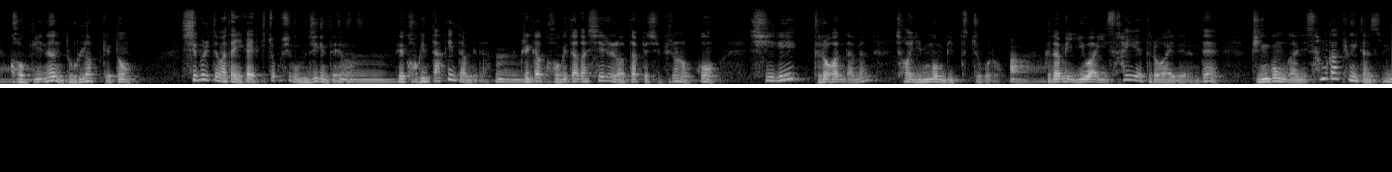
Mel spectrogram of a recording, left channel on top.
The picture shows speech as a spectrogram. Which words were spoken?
거기는 놀랍게도 씹을 때마다 이가 이렇게 조금씩 움직인대요. 근데 거긴 닦인답니다. 그러니까 거기다가 실을 넣다 빼실 필요는 없고 실이 들어간다면 저 잇몸 밑 쪽으로 그 다음에 이와 이 사이에 들어가야 되는데 빈 공간이 삼각형이지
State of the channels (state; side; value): silent; right; 56 dB below the other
